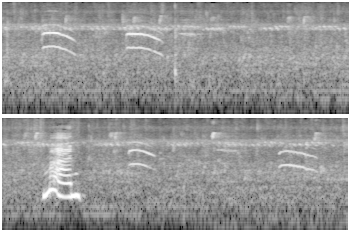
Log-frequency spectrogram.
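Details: Home-raised Ragdoll kittens from a central Kansas cattery mew again and again, roughly once a second: short, high, arched cries that fall at the end. A woman's brief coaxing words break in midway.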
